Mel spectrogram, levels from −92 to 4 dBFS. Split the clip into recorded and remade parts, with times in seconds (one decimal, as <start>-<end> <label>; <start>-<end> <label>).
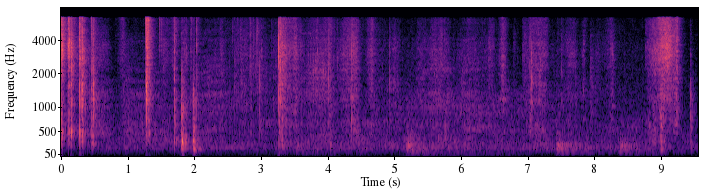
0.0-1.5 recorded; 1.5-2.4 remade; 2.4-3.8 recorded; 3.8-6.8 remade; 6.8-8.6 recorded; 8.6-9.1 remade; 9.1-9.6 recorded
